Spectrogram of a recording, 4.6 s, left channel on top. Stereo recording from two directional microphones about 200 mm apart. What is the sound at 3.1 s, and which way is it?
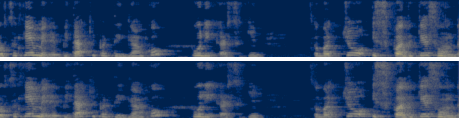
A woman's voice, 40° left (ahead or behind).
